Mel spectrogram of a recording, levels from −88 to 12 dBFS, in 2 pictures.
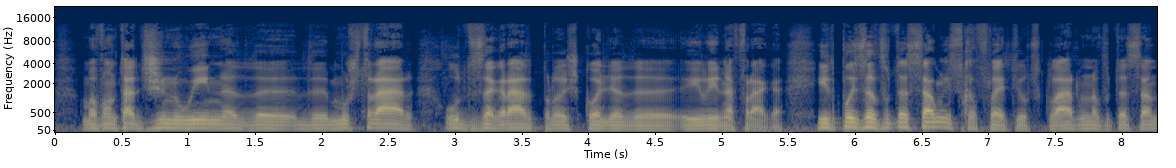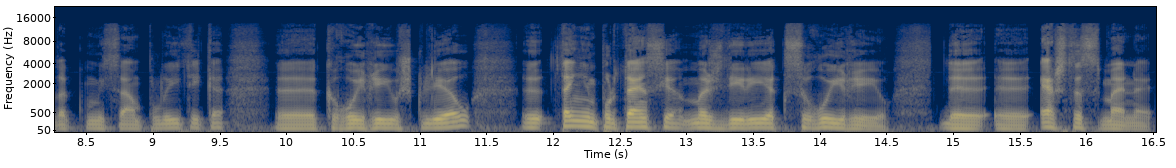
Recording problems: none

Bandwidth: 13.5 kHz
